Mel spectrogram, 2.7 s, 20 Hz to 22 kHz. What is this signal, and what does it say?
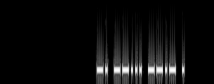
Morse code, heard as a keyed tone, about 46 wpm, 700 Hz. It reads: N7QE
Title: USA Call Signs - 3x Character Spacing - 45wpm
